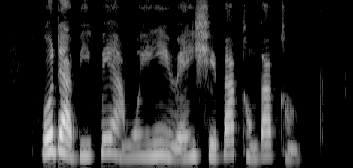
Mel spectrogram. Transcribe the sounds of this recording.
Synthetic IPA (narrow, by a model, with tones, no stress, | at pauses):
o˦da˦˨bi˨˦k͡pe˦a˦˨w̃ɔ̃˧i˧j̃ĩ˧i˦˨ɾɛ˨n̩˦ʃe˧ba˦kã˨ba˦kʰã˨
